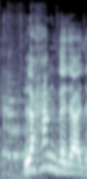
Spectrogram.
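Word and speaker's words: لحم دجاجة: اچھا وہ اب ہم تو عربی میں تلفظ کا اعراب کا خیال کرتے ہیں نا، وہ لحمن نہیں کہیں گے یا لحمہ نہیں کہیں گے، لحم دجاجہ.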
